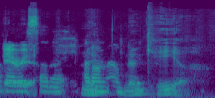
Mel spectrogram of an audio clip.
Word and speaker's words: Nokia: Nokia. Nokia. How do you say it, Harry? Nokia. Yeah. Yeah, Nokia. Okay. No, I don't think any American would pronounce that spelling with like a nah sound.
